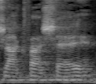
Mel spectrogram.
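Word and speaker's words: Jacques Vaché: Have you ever heard of, there was this surrealist figure, I think his name is pronounced Jacques Fauché.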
